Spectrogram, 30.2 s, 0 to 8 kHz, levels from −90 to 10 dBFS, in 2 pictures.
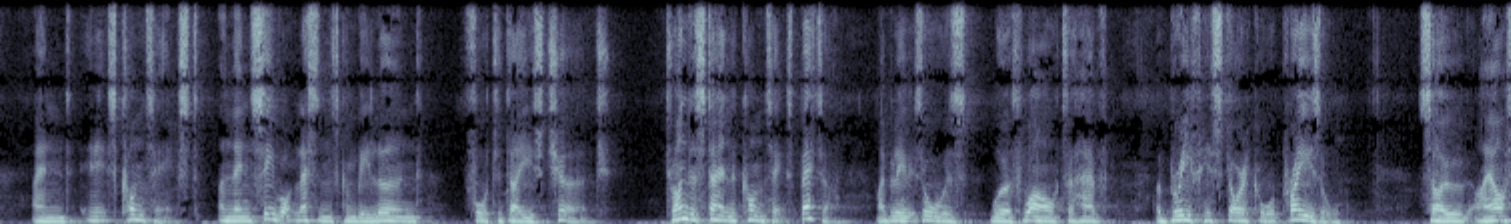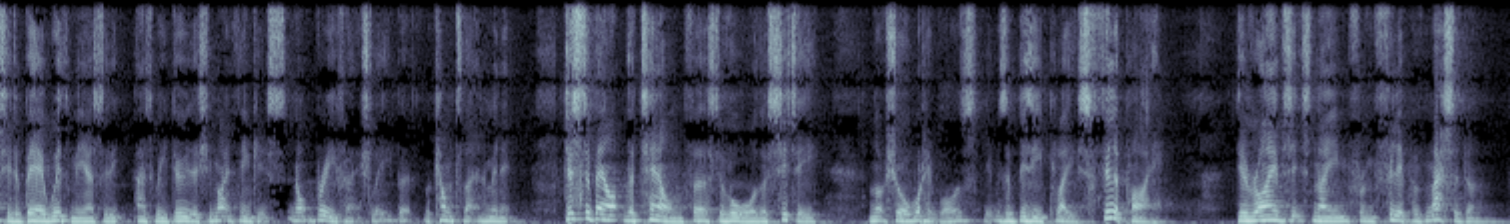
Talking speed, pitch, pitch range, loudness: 175 wpm, 130 Hz, 120-145 Hz, -16 LUFS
